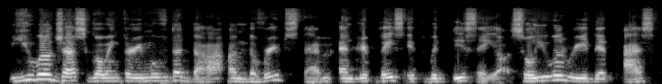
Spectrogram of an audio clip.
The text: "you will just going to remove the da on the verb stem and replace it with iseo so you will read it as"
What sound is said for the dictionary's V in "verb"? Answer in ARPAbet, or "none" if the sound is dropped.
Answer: V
